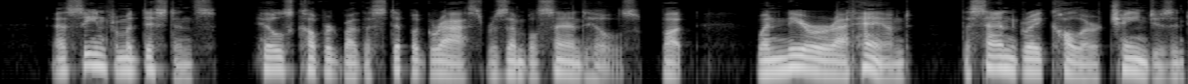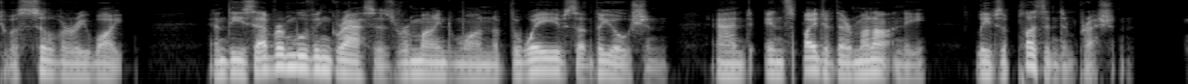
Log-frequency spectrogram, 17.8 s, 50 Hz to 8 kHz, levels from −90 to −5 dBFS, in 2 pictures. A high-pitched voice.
No: low, 100 Hz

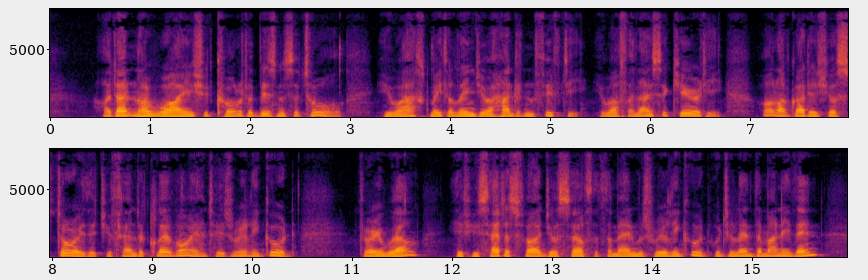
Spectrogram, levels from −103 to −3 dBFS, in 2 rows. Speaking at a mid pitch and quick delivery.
Yes: medium, 145 Hz; fast, 220 wpm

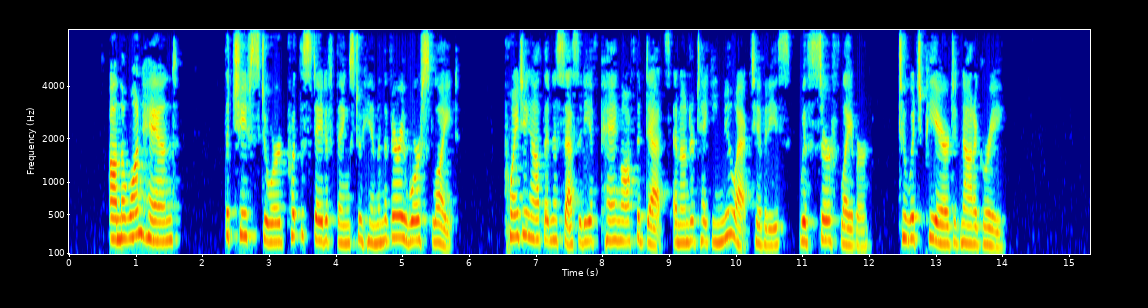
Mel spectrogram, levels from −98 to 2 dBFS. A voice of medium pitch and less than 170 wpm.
No: high, 210 Hz; average, 160 wpm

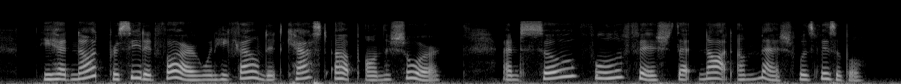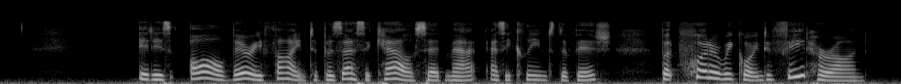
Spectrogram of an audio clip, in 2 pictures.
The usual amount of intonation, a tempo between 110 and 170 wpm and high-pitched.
Yes: average, 4.8 semitones; average, 165 wpm; high, 225 Hz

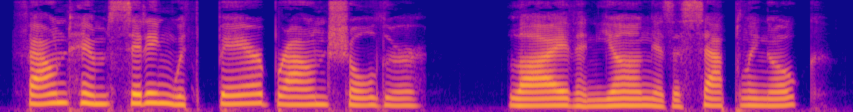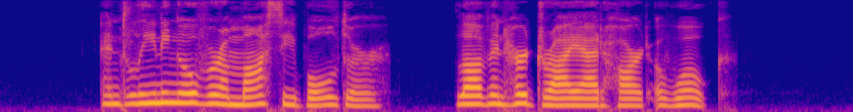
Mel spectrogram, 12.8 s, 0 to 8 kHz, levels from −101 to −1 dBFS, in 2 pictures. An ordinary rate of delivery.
No: slow, 120 wpm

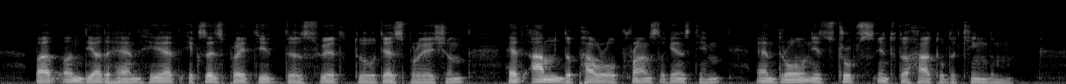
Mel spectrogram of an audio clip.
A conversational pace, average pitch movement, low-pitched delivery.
No: average, 170 wpm; narrow, 1.9 semitones; very low, 90 Hz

